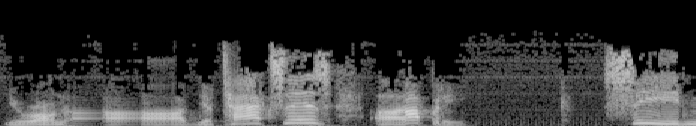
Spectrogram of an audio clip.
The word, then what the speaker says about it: Cede: Now, Seed is spelled C-E-D-E, Seed and Company.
